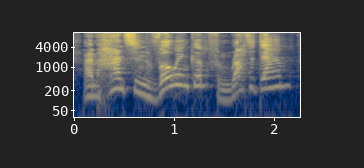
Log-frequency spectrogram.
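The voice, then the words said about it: Exaggerated fake Dutch accent. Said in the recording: “I pretended to be a European exchange student from Rotterdam... I used like this ridiculous accent”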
